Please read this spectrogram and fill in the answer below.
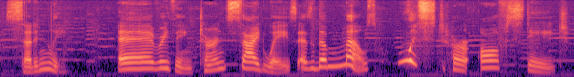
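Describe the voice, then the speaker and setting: A woman reading a children's picture book aloud as a storytime host, in an expressive, unhurried storytelling manner. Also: high-pitched. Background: music playing under the voice.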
